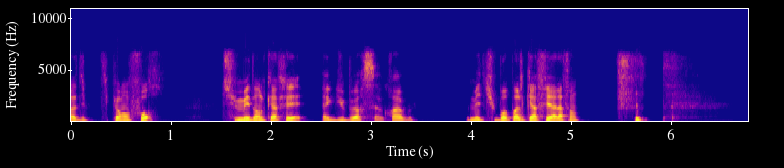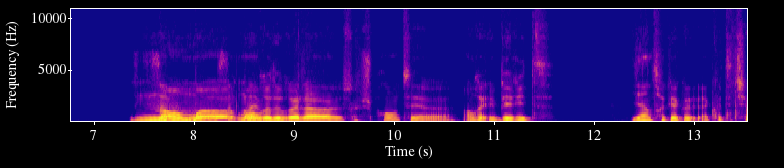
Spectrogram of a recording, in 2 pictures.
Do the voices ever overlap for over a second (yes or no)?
yes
